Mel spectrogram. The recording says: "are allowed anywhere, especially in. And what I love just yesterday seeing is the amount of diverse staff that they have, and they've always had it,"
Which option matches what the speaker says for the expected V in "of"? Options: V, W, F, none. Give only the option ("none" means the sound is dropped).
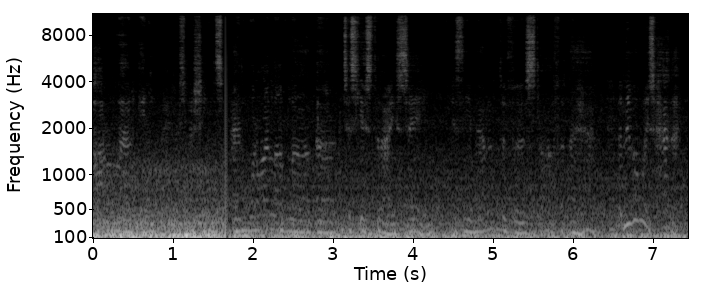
V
